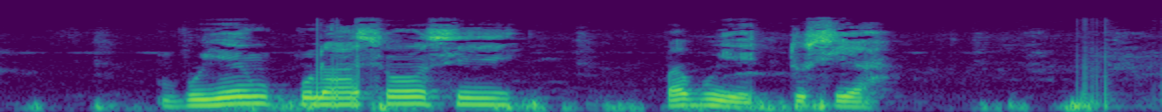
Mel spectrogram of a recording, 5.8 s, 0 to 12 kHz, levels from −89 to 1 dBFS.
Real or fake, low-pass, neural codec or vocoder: real; 7.2 kHz; none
